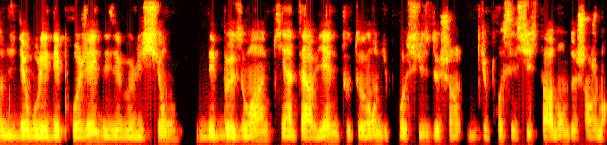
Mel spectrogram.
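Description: An ordinary speaking voice at a fairly quick pace. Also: man. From France, Clermont-Ferrand. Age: 20s. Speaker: business school graduate. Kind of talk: interview.

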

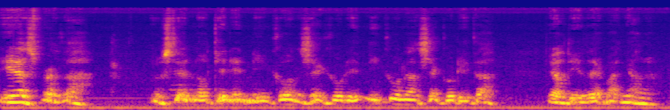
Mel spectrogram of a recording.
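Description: A man's high voice at a very slow pace, with long, frequent pauses, very wide pitch swings, very even loudness and audible room echo. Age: 90s. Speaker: missionary preacher. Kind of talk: sermon. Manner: halting.

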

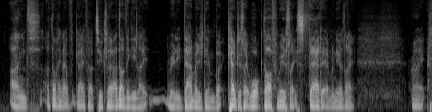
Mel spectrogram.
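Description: A man's medium-pitched voice, dark and mellow in tone, at a fairly quick pace with fairly even intonation and long, frequent pauses. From Corby, England. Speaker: author and former touring metal musician. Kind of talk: casual podcast chat. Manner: casual, swearing.

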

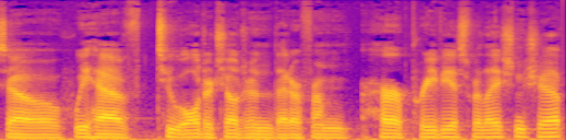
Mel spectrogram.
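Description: On a very clean recording with a silent background, a man with an American accent speaks at a very deep, low pitch in a monotone, flat intonation. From Michigan. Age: 20s. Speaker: military chaplain's assistant. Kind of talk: casual interview. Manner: hesitant, many fillers.

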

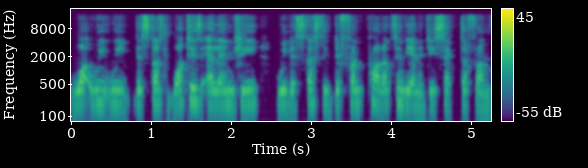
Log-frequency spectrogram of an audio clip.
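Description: This is an ordinary speaking voice from a woman, medium in pitch and at a fairly quick pace. The sound is dry and close, with no echo. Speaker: podcast host. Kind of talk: interview on a podcast. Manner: fluent, with frequent fillers.

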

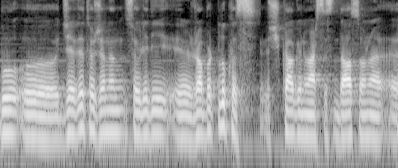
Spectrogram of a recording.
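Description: With music in the background, a man speaks at medium pitch and a moderate pace, his intonation fairly even. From Turkey, Bursa (Karacabey). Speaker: economics professor. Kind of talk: interview storytelling.

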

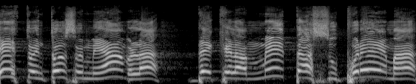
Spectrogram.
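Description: The voice is raised and projected, bright and sharp, with an animated tone and a Puerto Rican accent. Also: man. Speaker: preacher. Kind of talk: sermon. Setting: church with congregation.

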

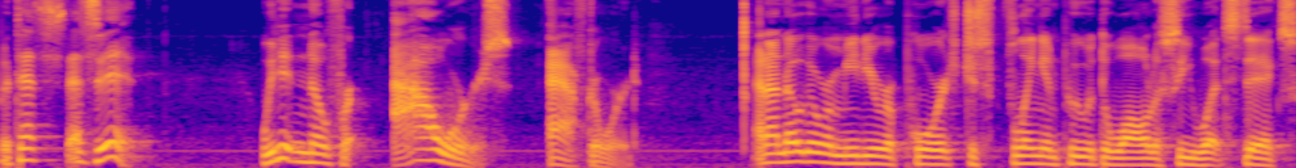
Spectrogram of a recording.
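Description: A man with a fairly high pitch talks at a moderate pace in a Southern US accent. His intonation is lively and his loudness very even. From US South (Georgia, Tennessee). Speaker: sports podcast host, former sports radio host. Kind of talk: solo podcast monologue. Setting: studio.

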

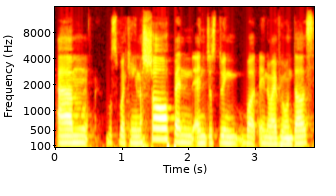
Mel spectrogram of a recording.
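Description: In a Brazilian accent, the speaker moves at a fairly quick pace with ordinary pitch variation. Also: woman. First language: Portuguese. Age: 40s. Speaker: TV creative executive. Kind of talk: interview. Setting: video call.

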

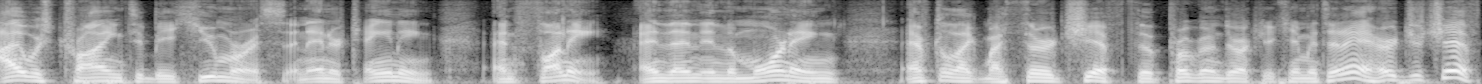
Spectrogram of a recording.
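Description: Very fast and in a New York accent, a man speaks at a medium pitch on a very clean recording with a silent background and a dry, close sound with no echo. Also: ordinary pitch variation. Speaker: radio host and podcaster. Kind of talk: casual chat. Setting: studio.

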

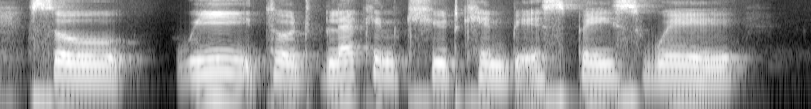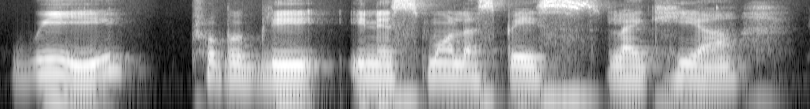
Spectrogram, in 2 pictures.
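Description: Fairly even intonation in a Zimbabwean accent. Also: woman. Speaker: teacher and community organiser. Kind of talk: personal story interview.

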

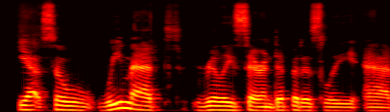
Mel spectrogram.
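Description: Fairly even intonation marks a man speaking in a normal speaking voice at medium pitch. The recording is very clean, with a silent background. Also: dry, close sound with no echo. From US, Pittsburgh, Pennsylvania. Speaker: multimedia artist and engineer. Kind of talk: interview conversation.

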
